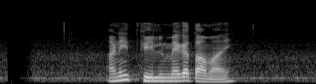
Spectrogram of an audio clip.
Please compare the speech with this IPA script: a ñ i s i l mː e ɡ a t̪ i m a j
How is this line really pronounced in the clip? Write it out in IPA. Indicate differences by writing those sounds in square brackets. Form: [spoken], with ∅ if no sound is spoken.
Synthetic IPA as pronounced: a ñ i [f] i l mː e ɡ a t̪ [a] m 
